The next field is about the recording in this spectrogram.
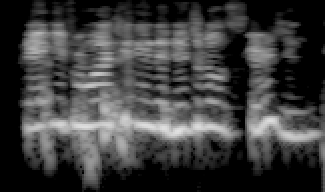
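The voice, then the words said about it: Woman's voice. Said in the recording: “Why are you a woman? Are you Jennifer Hudson or what?”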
